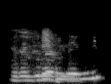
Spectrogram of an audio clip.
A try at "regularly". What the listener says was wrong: Regular. Regular. Not ga. Ga, no. Ga. Regularly. Regularly. No, no. No ga. Not ga. Ga. Ga. Ga. Ga and ya. Ga and ya. Ga. Ga. Regularly. It is not ga. We do not have ga.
